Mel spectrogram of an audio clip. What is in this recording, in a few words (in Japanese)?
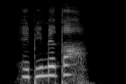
ヘビメタ, kawaii voice; ASMR; 音楽ジャンル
